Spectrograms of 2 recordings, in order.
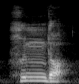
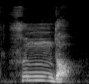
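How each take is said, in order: First: The word ends with a 'do' sound. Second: The word ends with a 'do' sound.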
